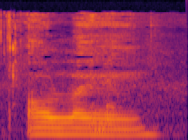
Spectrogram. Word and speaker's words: Olay: I need to pronounce this correctly. Let me see. It starts with O-L-A. Olay. Olay.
